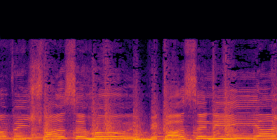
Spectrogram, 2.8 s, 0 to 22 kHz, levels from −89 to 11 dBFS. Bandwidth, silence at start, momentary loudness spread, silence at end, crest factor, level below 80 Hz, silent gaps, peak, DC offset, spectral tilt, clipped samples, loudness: 16 kHz; 0 s; 3 LU; 0 s; 10 dB; -28 dBFS; none; -2 dBFS; 0.5%; -5 dB/octave; under 0.1%; -13 LUFS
